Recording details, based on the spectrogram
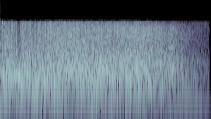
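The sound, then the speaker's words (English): A distant explosion rumbles as a muffled, steady roar for about two seconds, dense and low rather than sharp, then cuts off abruptly. No voices are heard. “A distant explosion is heard.”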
